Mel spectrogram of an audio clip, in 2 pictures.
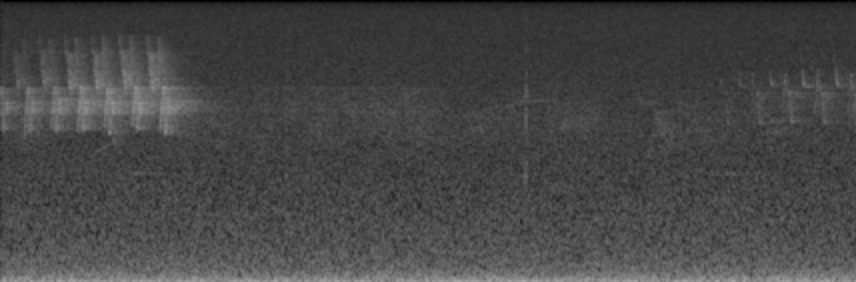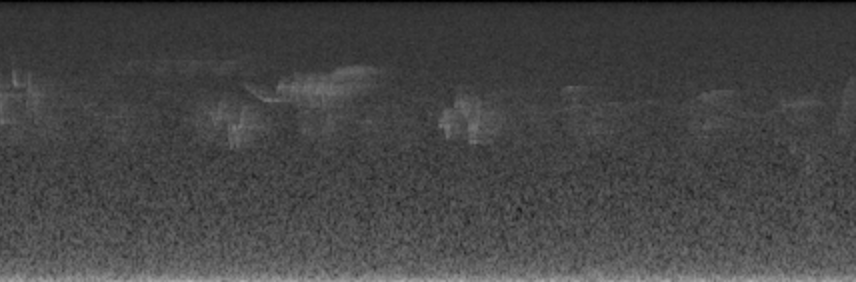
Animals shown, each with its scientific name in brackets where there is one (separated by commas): Ovenbird (Seiurus aurocapilla), Black-throated Blue Warbler (Setophaga caerulescens), Red-eyed Vireo (Vireo olivaceus)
